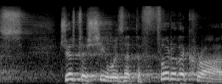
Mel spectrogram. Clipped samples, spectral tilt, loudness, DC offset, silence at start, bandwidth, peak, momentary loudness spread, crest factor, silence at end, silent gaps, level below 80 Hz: under 0.1%; -3.5 dB/octave; -22 LUFS; under 0.1%; 0 s; 16 kHz; -10 dBFS; 7 LU; 12 dB; 0 s; none; -56 dBFS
